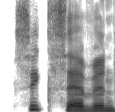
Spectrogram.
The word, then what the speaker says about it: 6 7: It's not even a word, it's the numeral 6 and 7, which is not to be pronounced 67, but 6 7.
